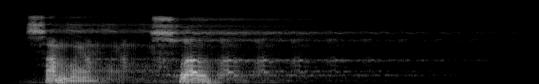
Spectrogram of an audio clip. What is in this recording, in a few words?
processed male vox poetry bits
